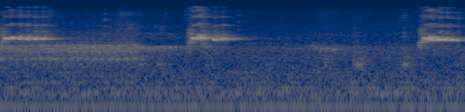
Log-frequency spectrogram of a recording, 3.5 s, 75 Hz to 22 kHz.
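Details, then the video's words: Waterslager canary from a 2020 line: a fading rolling trill, then short bright whistled notes at roughly one-and-a-half-second intervals over a quiet hum. "Waterslager 2020 stam"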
